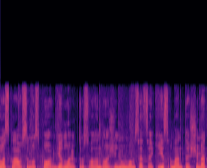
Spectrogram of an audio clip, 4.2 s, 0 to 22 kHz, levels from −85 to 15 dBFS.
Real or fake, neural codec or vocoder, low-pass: fake; codec, 44.1 kHz, 7.8 kbps, DAC; 10.8 kHz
